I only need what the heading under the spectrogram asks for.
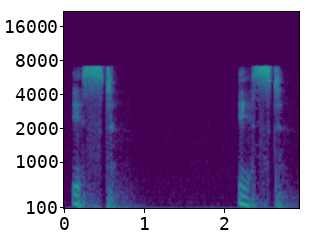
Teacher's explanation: The second syllable has the short I vowel, and then the ending is a cluster, st, st. So the s and the t are both very airy consonants. There should be some air leaving your mouth, and you're not vibrating your throat. So the ending is ist, ist.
